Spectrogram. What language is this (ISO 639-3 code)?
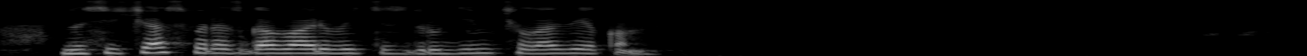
rus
